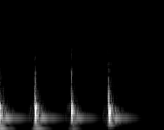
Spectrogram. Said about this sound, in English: In his visitation one day he went to a door and knocked.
